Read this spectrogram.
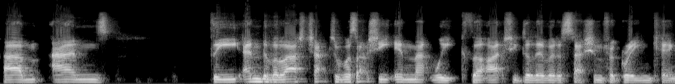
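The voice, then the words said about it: Slightly strained, flaky voice. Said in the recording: “my voice is a little bit flaky”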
